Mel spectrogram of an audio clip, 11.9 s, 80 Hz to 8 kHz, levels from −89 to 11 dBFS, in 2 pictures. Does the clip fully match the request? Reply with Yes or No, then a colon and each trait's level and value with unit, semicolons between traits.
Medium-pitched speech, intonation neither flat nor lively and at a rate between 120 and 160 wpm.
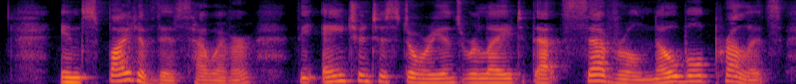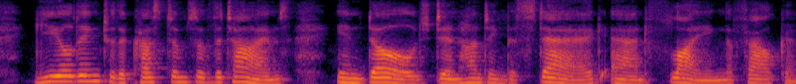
Yes: medium, 150 Hz; average, 5.0 semitones; average, 145 wpm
